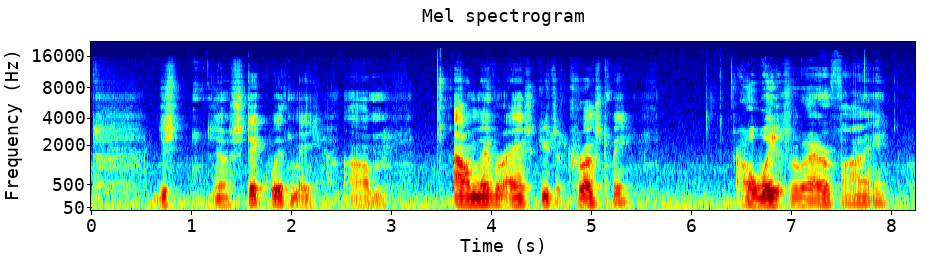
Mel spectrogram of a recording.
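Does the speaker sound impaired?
Yes: cerebral palsy; congenital cerebral palsy, confined to a wheelchair.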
